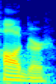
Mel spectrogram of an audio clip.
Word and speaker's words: Hagar: She Hagar is left with water and food for about two days in the desert and Abraham leaves her. She is praying and they pronounce her name Hoger.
